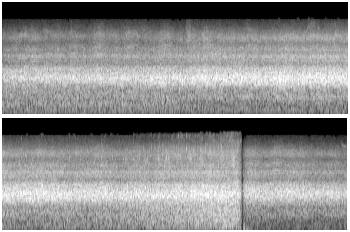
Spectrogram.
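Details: Crows roosting in a commercial poplar orchard in Snohomish, later destroyed by an ice storm and heavy winds; a dense, continuous wall of overlapping cawing from many birds with no gaps, briefly broken by a sharp dropout near the end.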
